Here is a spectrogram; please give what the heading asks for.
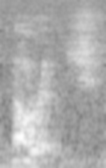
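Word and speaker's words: Norwich: of norid in England you spend nor with the w we English men we pronounce norch beautiful documentation House near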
